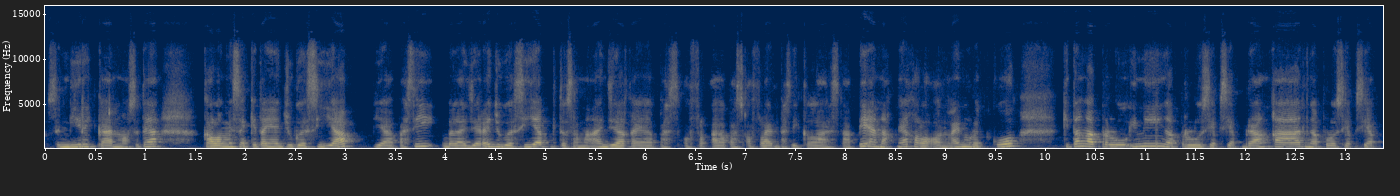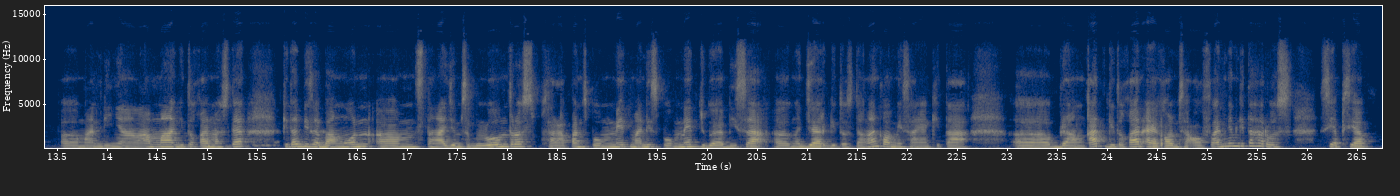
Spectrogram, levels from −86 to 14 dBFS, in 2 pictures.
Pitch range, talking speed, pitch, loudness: 195-240 Hz, 180 wpm, 210 Hz, -28 LUFS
